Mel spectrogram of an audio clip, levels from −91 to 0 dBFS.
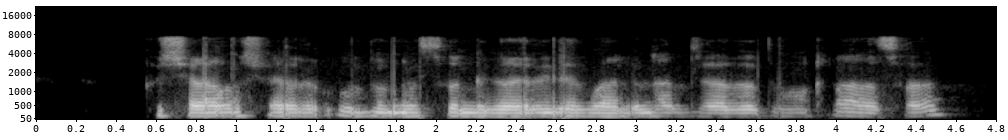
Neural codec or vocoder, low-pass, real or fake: codec, 24 kHz, 3 kbps, HILCodec; 7.2 kHz; fake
